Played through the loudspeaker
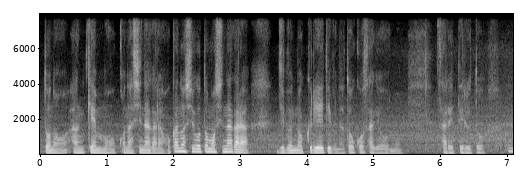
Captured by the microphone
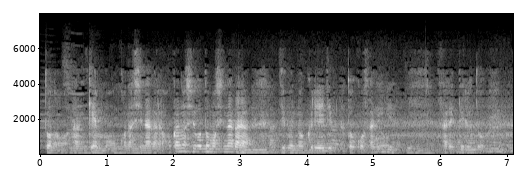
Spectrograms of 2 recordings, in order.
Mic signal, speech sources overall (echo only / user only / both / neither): both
